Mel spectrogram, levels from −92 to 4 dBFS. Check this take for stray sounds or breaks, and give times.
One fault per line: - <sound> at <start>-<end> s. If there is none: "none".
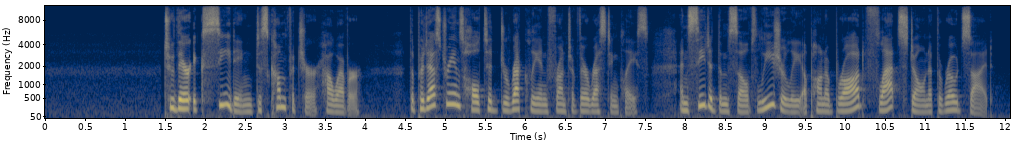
none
